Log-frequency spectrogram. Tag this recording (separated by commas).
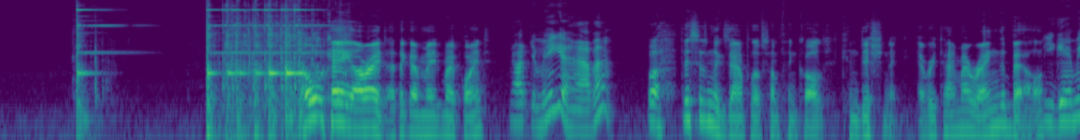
Speech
